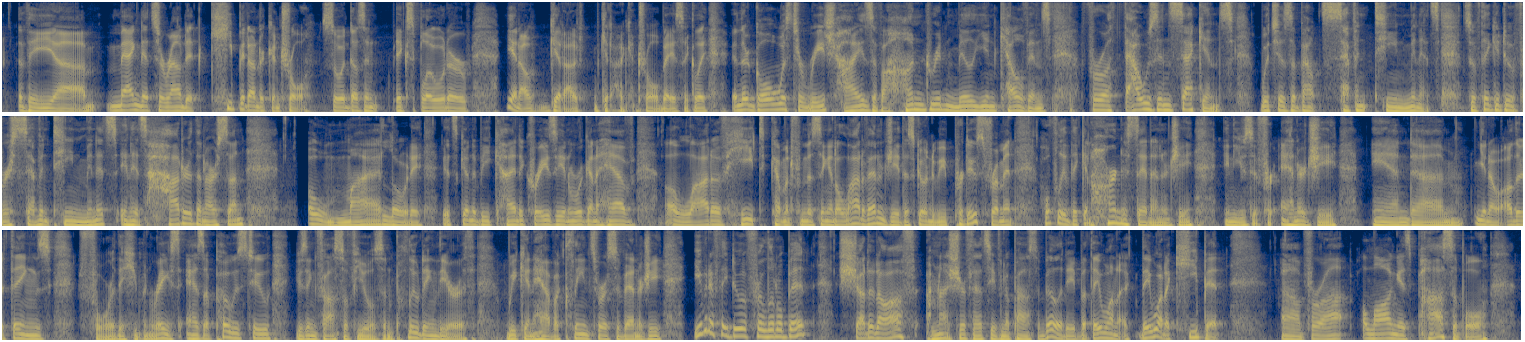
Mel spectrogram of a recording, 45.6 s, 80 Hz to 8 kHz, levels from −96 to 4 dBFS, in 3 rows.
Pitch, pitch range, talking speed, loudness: 110 Hz, 100-125 Hz, 220 wpm, -19 LUFS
